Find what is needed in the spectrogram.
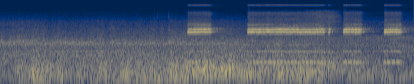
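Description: Vehicle horn honking four times, starting about halfway in, the second blast the longest, over the steady running and road noise of a motorcycle on the move.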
